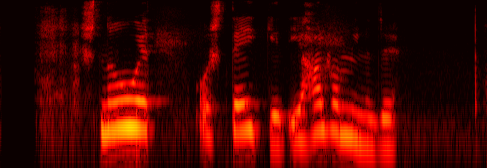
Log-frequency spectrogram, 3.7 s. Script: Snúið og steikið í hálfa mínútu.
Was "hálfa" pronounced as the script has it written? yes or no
yes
